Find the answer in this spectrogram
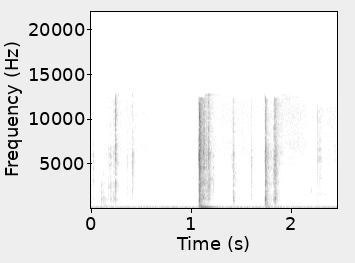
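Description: Computer keyboard keys being typed: a few quick keystrokes at the start, a louder single keystroke about a second in, then a few more.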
